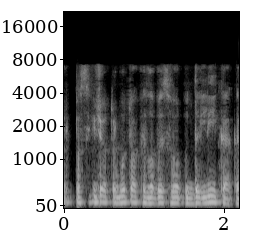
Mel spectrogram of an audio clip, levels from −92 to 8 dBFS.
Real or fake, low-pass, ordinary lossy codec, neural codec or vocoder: real; 7.2 kHz; AAC, 32 kbps; none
